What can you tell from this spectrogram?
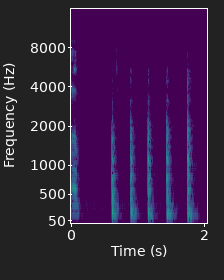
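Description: knocking on a door

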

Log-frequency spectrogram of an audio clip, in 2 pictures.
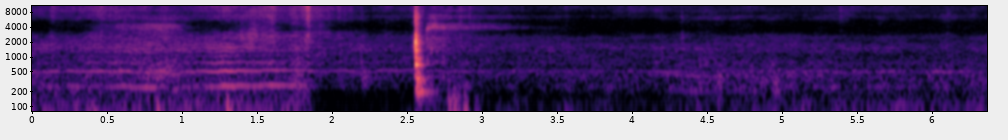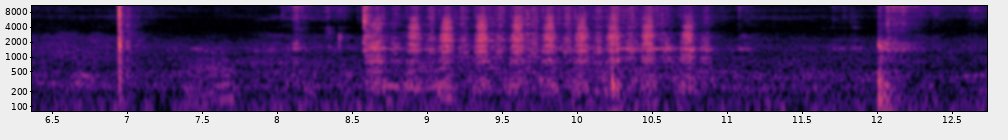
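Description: honeybees buzzing

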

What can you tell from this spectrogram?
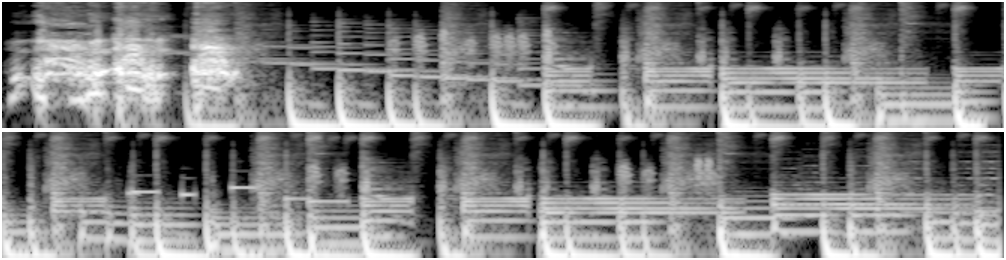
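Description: coughing

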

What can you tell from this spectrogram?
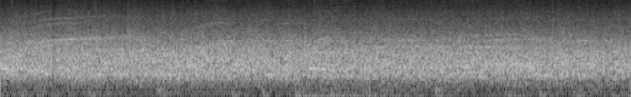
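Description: applause

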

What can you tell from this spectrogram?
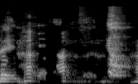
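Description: dog barking

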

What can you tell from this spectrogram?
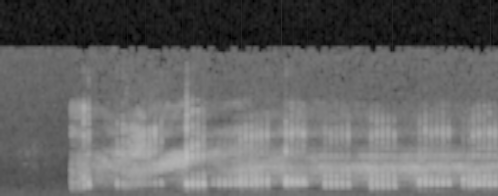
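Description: spotted marsh frog calling

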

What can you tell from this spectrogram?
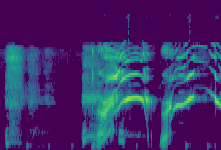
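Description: pig oinking and grunting

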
